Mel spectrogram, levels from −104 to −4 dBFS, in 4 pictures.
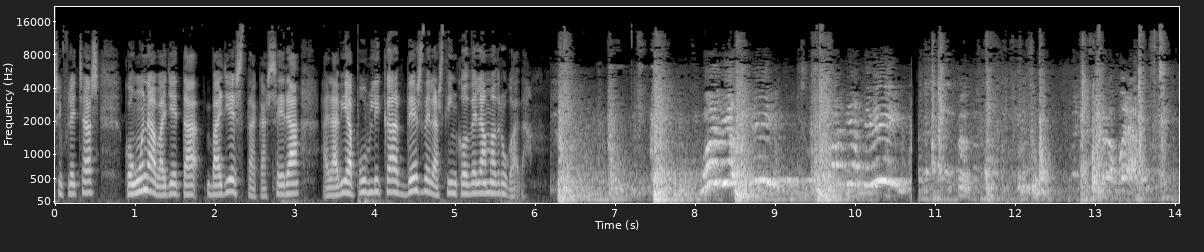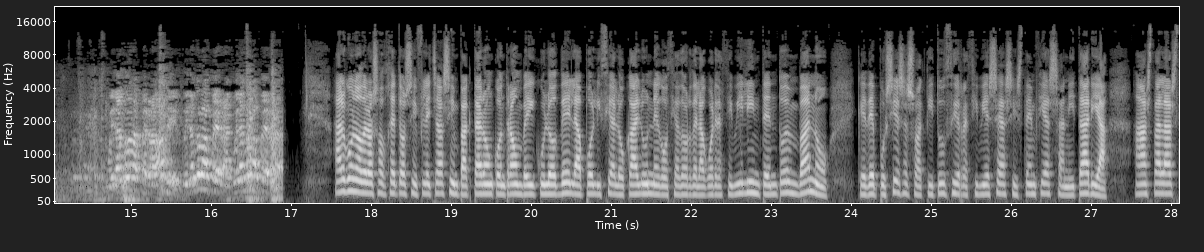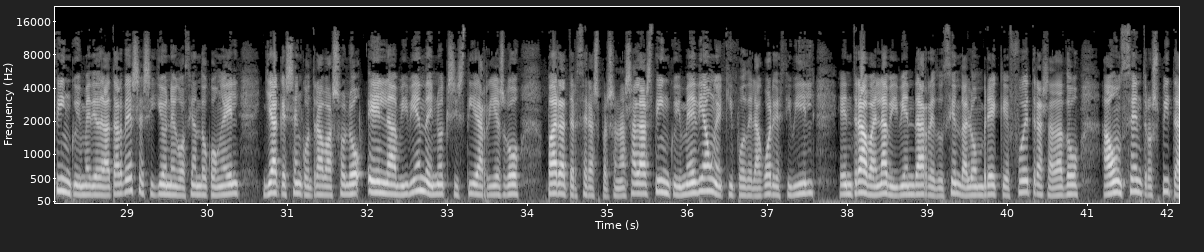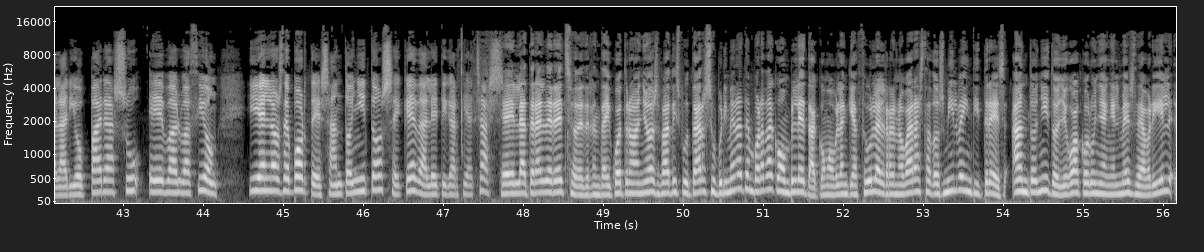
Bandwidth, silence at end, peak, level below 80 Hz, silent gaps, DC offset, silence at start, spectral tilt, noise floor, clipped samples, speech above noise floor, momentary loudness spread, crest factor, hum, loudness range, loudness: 15 kHz; 0 s; -4 dBFS; -46 dBFS; none; under 0.1%; 0 s; -4 dB/octave; -46 dBFS; under 0.1%; 23 dB; 10 LU; 20 dB; none; 5 LU; -23 LUFS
